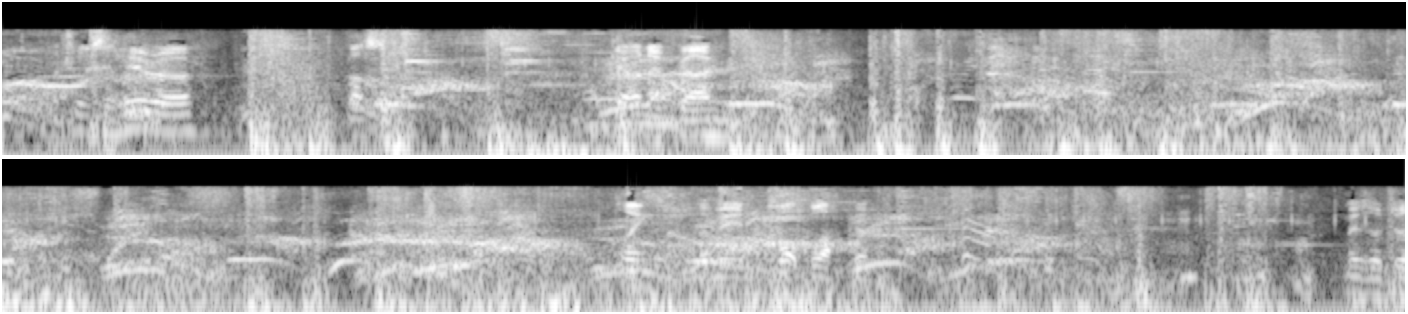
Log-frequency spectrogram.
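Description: Weapons clash and thud in a game battle.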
